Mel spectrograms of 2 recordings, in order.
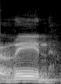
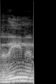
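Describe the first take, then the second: First: The vowel is an 'ay' sound. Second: The vowel is a long 'ee' sound. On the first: The speaker calls it right. "क्या पढ़ाएगा, रेन" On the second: The speaker calls it wrong. "यहाँ पे रीन नहीं पढ़ाएगा"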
